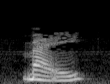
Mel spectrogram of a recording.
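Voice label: "每", Mandarin Chinese; chinese-flashcards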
